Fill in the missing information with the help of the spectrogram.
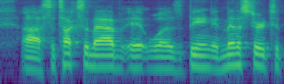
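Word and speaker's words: cetuximab: It was a anti-cancer drug called I always almost say it wrong, satuximab. uh satuximab it was being administered to people in trials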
